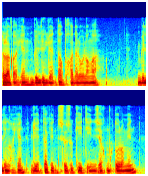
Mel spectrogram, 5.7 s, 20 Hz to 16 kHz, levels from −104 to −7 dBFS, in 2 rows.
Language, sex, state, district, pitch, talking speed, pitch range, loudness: Mizo, male, Mizoram, Aizawl, 95 Hz, 220 wpm, 90-100 Hz, -15 LUFS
